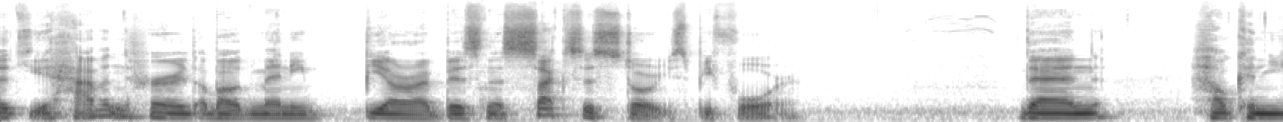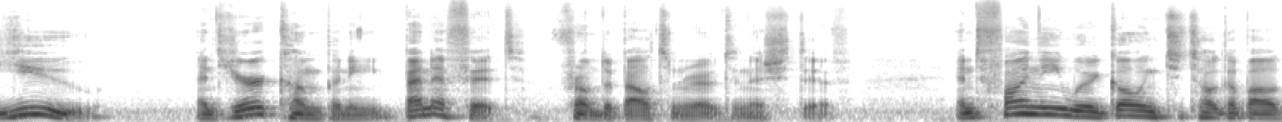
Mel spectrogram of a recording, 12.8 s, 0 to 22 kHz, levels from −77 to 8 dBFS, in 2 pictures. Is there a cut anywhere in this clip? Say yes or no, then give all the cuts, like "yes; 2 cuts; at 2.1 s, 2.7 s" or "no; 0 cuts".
no; 0 cuts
